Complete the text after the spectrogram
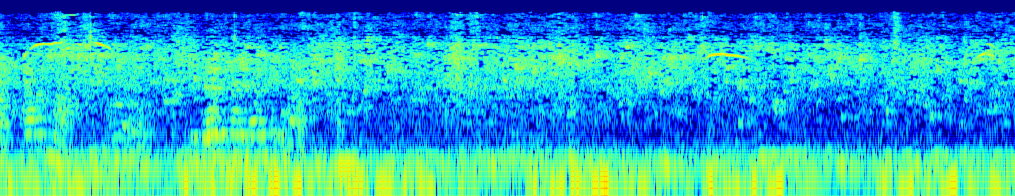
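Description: Nail clippers snip at a toenail.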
